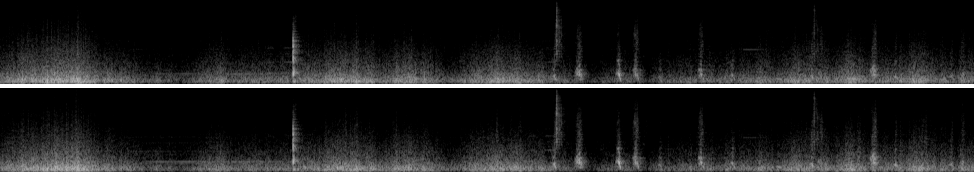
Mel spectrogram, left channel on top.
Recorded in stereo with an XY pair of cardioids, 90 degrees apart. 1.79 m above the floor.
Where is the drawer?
10° left.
